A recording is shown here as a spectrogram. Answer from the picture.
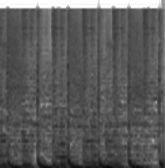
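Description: Electronic dance music in a DJ mix: a steady four-on-the-floor kick drum, a little over two beats a second, under hi-hats and sustained synth lines.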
